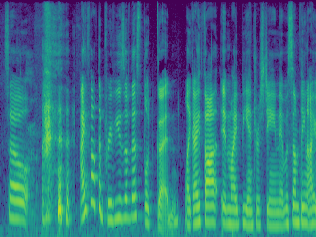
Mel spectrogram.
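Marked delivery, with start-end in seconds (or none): 0.8-1.6 breathy laugh. Real, not acted. Laughing at the movie.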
